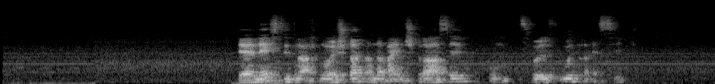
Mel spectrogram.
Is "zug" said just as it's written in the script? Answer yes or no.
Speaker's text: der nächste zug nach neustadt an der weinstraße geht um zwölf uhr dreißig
no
